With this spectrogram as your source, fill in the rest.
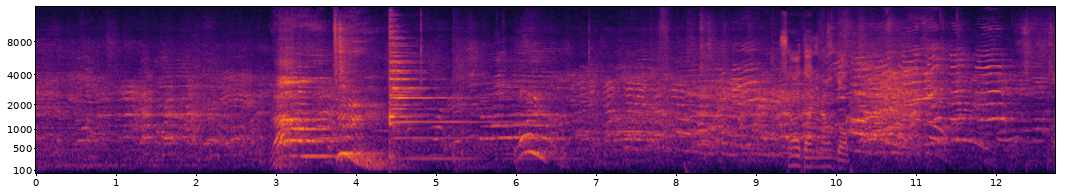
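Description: A crowd shouts and cheers in a large echoing hall.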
